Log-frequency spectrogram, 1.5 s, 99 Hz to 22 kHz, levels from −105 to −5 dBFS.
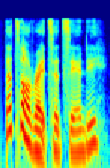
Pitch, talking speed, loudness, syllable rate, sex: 210 Hz, 205 wpm, -19 LUFS, 4.6 syllables/s, female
